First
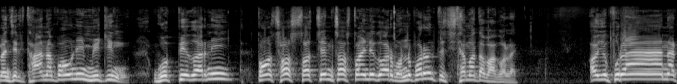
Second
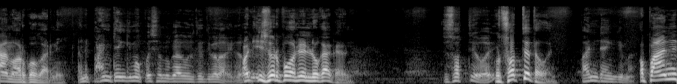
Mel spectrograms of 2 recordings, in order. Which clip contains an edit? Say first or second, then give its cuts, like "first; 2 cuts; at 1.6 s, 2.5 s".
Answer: first; 1 cut; at 2.5 s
